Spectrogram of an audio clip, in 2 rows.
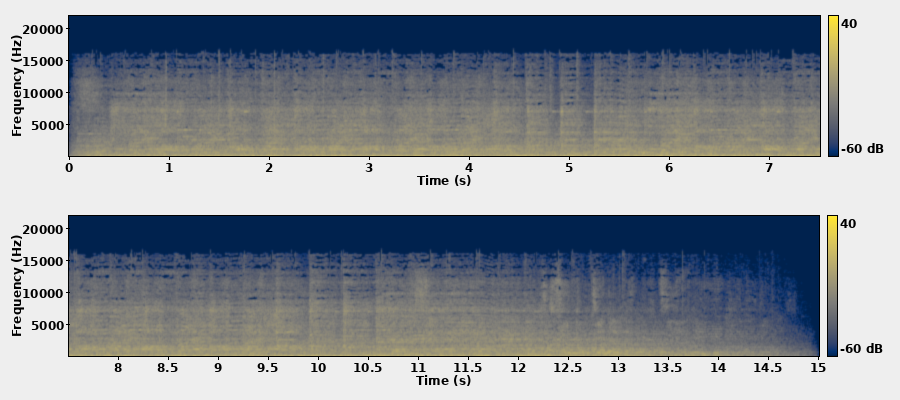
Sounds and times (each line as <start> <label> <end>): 0.0 Crowd 15.0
